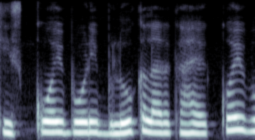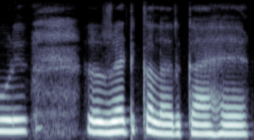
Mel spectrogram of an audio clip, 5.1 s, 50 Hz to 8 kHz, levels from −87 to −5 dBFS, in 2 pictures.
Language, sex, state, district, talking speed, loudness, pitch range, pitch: Hindi, female, Jharkhand, Garhwa, 155 wpm, -13 LUFS, 200-240 Hz, 220 Hz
